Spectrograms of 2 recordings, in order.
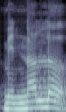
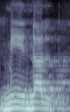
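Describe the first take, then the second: First: The final L bounces with an echoing release. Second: The final L is held without any bounce. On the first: The speaker calls it wrong. "मीनल मीनल तो गलत हो जाएगा। ये जो ल ल की आवाज़ आ रही है ना, ये नहीं आनी चाहिए।" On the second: The speaker calls it right. "इस तरीके से मीनल"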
